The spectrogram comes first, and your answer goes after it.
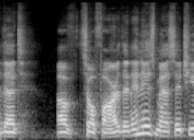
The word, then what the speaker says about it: Zophar: But now the third friend, Tsophar, the Naamathite, speaks up. And Tsophar, even though it's spelled with a Z, we could spell it with a Tsophar.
